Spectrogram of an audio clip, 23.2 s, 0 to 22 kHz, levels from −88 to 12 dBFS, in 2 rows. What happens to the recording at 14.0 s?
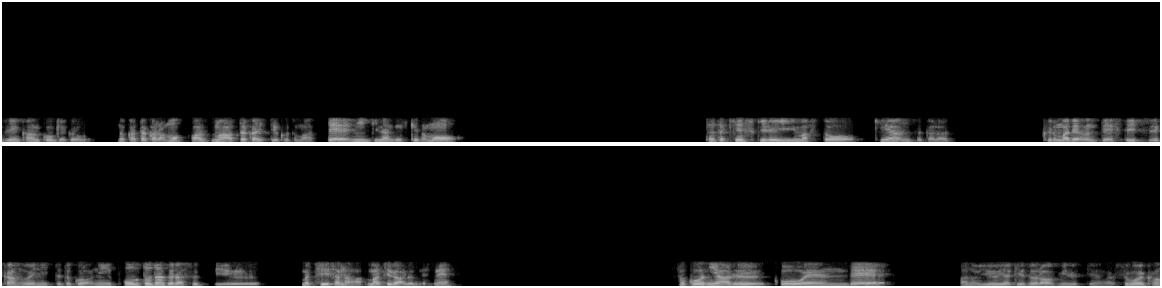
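Nothing goes wrong at 14.0 s: the speech carries on intact through the telephone-band G.711 coding, which holds the sound to the usual 200 Hz to 3.5 kHz line band.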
